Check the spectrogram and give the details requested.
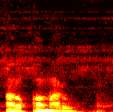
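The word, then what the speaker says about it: القمر: huruf-huruf qamariah ya jadi Apabila Al bertemu dengan huruf-huruf qamariah maka lemnya tidak melebur ke huruf qamariyah tetapi tetap for example Hai alqamaru yang artinya bulan is pronounced alqamaru jadi alqamaru tetap dibaca alqamaru berbeda dengan Syamsu karena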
